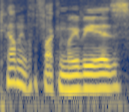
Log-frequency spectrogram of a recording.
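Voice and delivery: ordinary talk, nothing marked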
